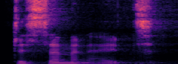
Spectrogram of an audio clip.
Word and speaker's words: disseminate: Our first word for today is disseminate. That is spelled D-I-S, dis, S-E-M, sem, I-N-A-T-E, innate, disseminate.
